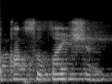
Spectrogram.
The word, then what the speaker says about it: conservation: Và conservation, trọng âm số 3, sự bảo tồn.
